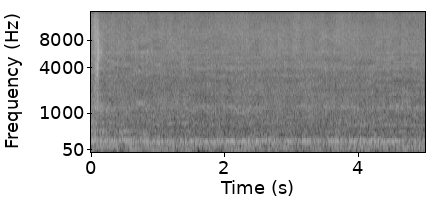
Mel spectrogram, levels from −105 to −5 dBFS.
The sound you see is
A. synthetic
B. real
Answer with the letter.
A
